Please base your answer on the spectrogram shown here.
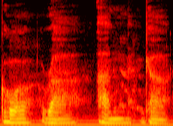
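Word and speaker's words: Gauranga: So Go, Ra, Anga, these 4 syllables.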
